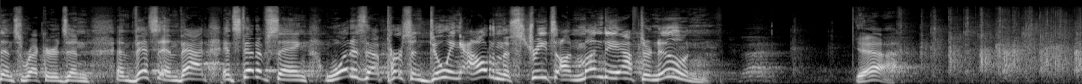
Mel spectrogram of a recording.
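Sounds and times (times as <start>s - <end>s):
speech: 0.0s - 7.8s, 8.6s - 9.2s
weak applause: 8.6s - 10.8s.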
